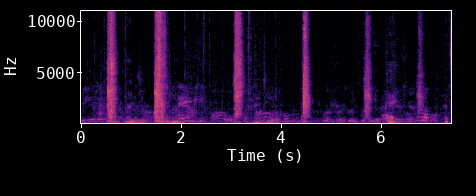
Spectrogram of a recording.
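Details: Maltese/terrier mix dog with recent coughing (wheezing) and sneezing, recorded to show the vet; sneezing.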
